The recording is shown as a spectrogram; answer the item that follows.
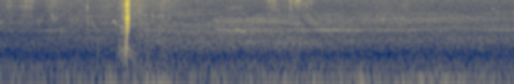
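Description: Golf iron striking a ball once on a three-quarter practice swing: a single sharp click about a second in, over a low steady rumble.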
